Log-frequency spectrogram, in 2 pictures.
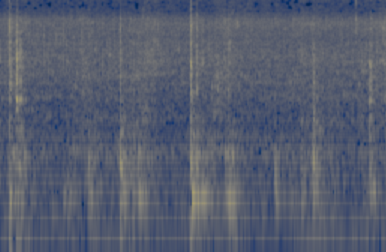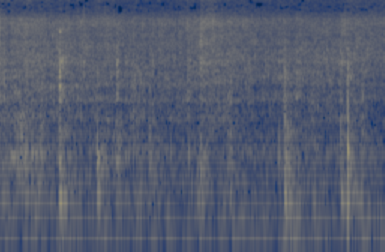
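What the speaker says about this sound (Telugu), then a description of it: "ఇది ఫ్రై చేసేసేయాలి." Masala frying with yogurt in a pan for chicken biryani: a constant crackling sizzle with regular scraping stirs and light knocks of the spoon against the pan, close and steady with no talk.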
